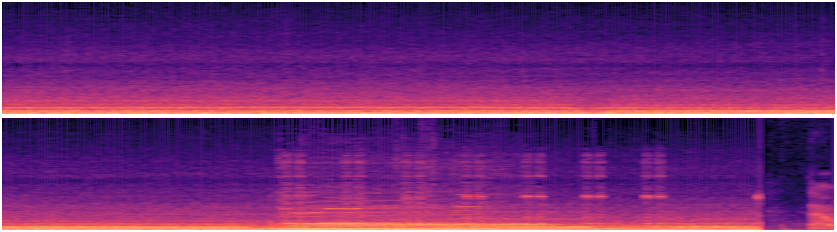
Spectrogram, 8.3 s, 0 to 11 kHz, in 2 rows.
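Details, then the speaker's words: 2011 Ford Mustang GT with Roush Phase 1 supercharger, driving: constant low droning roar from the rear with steady hum under road noise; rear differential and bearings failed, rear end being replaced. "i suspected it could have been the drive shaft or rear end in terms of also the rear axle and my reasoning was because there was a kind of a roaring noise"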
